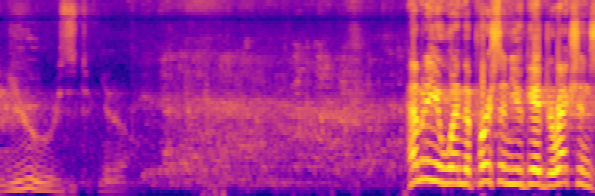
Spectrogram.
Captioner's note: laugh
